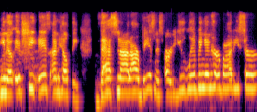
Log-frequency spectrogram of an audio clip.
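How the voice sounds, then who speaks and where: A woman speaks in a Southern US accent at a high pitch. Her pace is moderate. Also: ordinary pitch variation. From Valdosta, Georgia, US South. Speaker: founder of body positivity movement. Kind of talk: casual interview chat.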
